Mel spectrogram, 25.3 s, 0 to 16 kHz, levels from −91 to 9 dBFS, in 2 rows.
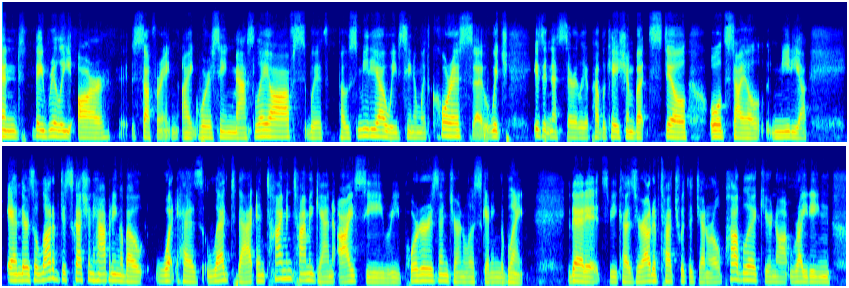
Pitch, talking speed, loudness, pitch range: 145 Hz, 165 wpm, -25 LUFS, 130-160 Hz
